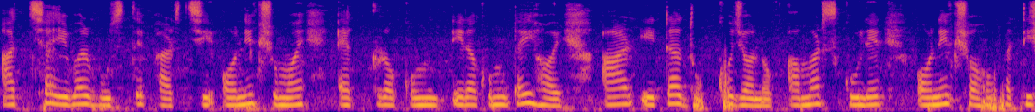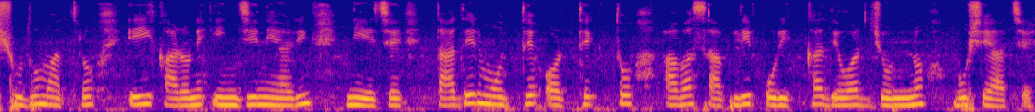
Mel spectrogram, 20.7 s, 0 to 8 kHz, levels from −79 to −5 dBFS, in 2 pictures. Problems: none marked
